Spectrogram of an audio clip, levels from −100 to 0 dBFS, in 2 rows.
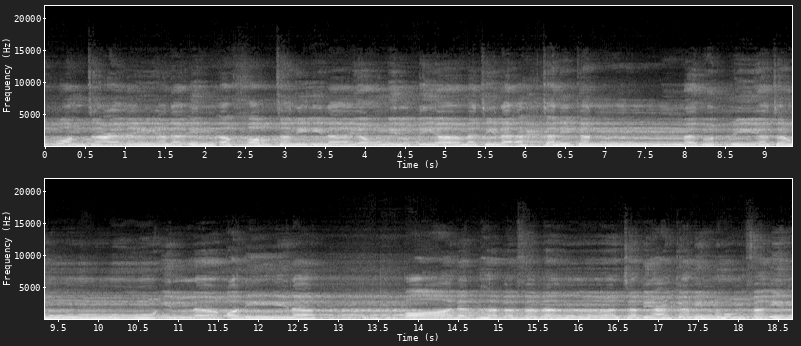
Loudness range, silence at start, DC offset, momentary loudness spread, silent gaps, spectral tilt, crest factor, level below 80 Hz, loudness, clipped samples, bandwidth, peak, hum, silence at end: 1 LU; 0 s; under 0.1%; 4 LU; none; -6.5 dB/octave; 14 dB; -42 dBFS; -15 LUFS; under 0.1%; 10.5 kHz; 0 dBFS; none; 0 s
